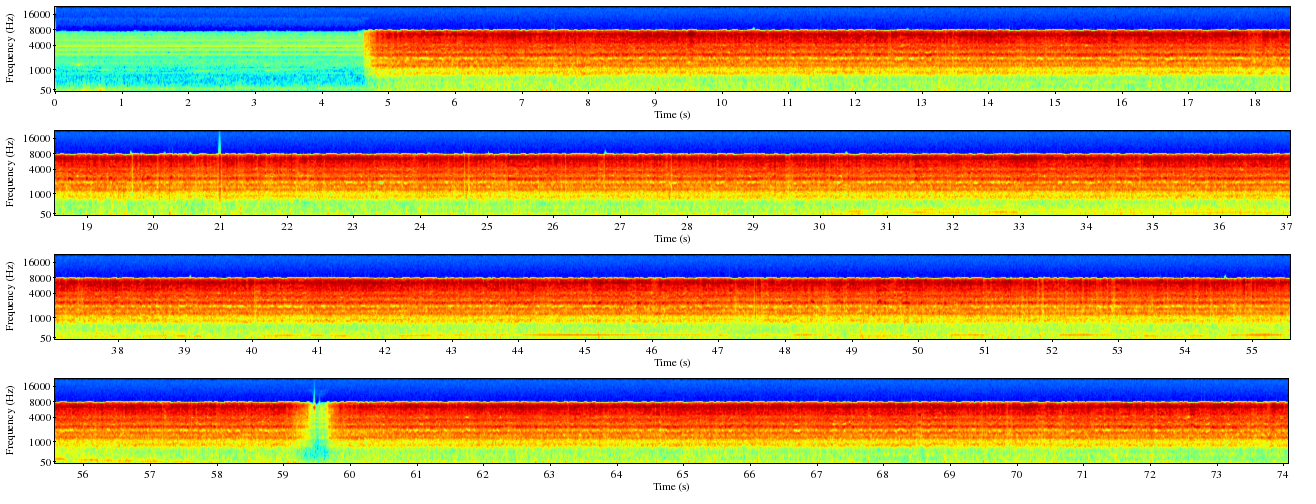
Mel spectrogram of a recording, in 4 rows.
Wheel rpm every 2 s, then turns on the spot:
0, 0, 100, 220, 230, 230, 230, 220, 230, 220, 230, 220, 230, 220, 220, 220, 210, 230, 230, 230, 220, 230, 220, 220, 220, 220, 230, 230, 220, 160, 190, 230, 220, 220, 220, 220, 220.
none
